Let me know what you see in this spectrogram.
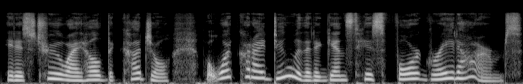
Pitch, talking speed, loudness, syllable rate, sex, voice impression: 235 Hz, 220 wpm, -17 LUFS, 4.4 syllables/s, female, very feminine, slightly adult-like, thin, tensed, slightly powerful, bright, soft, clear, fluent, cute, slightly cool, intellectual, very refreshing, sincere, calm, very friendly, very reassuring, unique, very elegant, slightly wild, very sweet, lively, very kind, modest, slightly light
